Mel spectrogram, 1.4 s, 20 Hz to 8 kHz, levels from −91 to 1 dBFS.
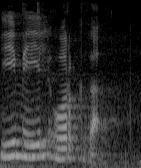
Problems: low volume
